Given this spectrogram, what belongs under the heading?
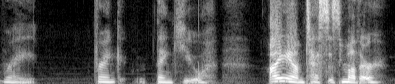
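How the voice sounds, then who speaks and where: A woman's voice: medium pitch, slow pace, gravelly, dry recording, soft background music. An actress playing a guilt-ridden mother who blames herself, with a self-reproaching, pleading delivery, in a dry close recording. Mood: uncertain.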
